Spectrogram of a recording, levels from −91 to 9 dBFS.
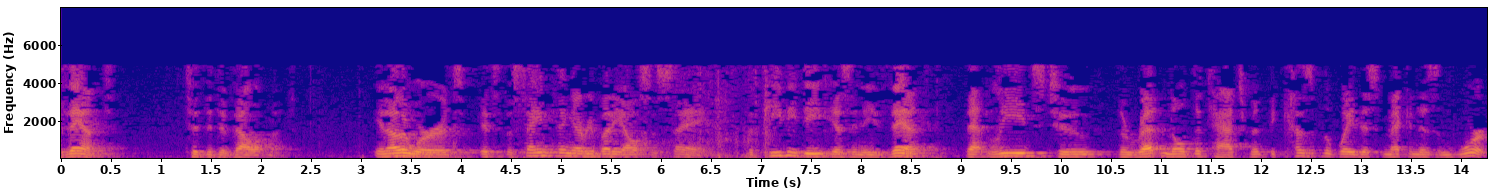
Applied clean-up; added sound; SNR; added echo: none; none; none; none.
